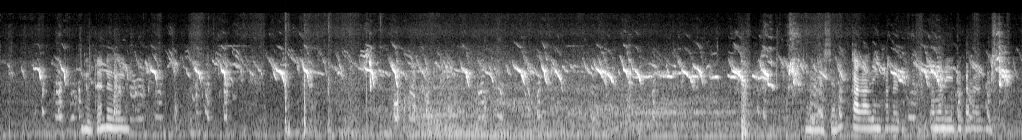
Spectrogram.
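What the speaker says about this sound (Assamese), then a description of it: "ইমান ধুনীয়াকৈ চৰাইবোৰ চাউল খাই আছে" Chickens of mixed red and black colours peck at scattered rice at a tea garden, clucking repeatedly and busily up close, with occasional voices talking nearby.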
